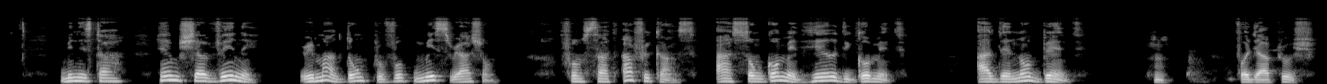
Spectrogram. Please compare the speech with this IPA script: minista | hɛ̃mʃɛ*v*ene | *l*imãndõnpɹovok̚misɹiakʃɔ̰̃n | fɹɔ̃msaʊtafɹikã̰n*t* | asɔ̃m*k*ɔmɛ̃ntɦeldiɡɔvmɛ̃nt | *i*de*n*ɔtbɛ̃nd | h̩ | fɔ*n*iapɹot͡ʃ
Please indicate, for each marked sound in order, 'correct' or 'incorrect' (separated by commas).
correct, incorrect, incorrect, incorrect, incorrect, correct, incorrect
